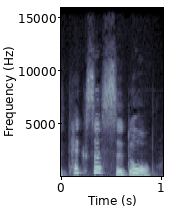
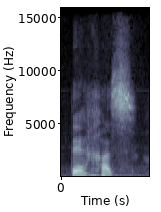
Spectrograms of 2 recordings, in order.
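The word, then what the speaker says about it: Texas: 더 해 드리면요 이제 텍사스도 스페인어 바라면 테하스 테하스 물론 뭐 중남이 사람들은 그냥 텍사스 하는 사람들도 이제 많이 있지만 스페인어로 식으로 이제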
